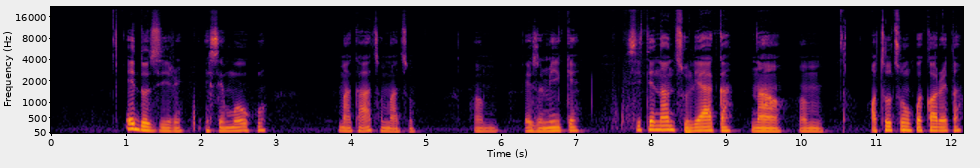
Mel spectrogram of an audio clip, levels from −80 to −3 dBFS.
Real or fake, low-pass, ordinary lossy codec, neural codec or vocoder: fake; none; none; vocoder, 48 kHz, 128 mel bands, Vocos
